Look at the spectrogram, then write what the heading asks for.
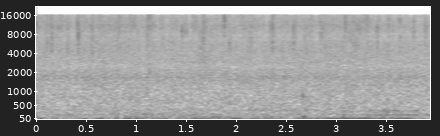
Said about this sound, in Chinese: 而且外面还在下雨，下雨不是睡觉的最好天气吗？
